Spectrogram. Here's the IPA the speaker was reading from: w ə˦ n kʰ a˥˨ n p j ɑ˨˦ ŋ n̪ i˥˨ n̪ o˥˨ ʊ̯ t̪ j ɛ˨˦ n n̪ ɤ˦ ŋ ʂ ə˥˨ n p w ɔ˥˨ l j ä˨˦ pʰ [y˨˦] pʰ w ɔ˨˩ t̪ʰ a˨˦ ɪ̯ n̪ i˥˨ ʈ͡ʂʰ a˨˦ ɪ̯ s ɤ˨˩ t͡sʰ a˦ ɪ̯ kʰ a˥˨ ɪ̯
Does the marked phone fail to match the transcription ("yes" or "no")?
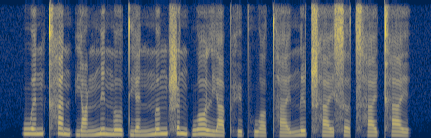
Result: no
